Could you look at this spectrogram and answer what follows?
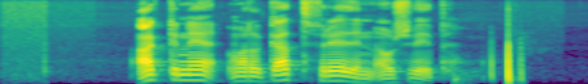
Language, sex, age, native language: Icelandic, male, 20-29, Icelandic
